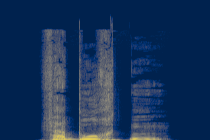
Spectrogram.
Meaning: inflection of verbuchen: 1. first/third-person plural preterite 2. first/third-person plural subjunctive II
- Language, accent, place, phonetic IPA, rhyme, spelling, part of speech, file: German, Germany, Berlin, [fɛɐ̯ˈbuːxtn̩], -uːxtn̩, verbuchten, adjective / verb, De-verbuchten.ogg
